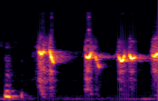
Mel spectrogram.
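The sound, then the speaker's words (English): A short low sound, then four quick high whistled chirps in an uneven rhythm, fairly loud, a person imitating the chirping call of the Bakush, an ape-like forest creature. “They chirp.”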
